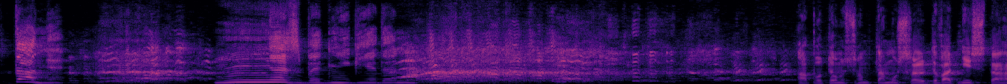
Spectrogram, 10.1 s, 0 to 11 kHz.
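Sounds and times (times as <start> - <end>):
audience laughing: 0.7 - 2.2, 4.0 - 8.0.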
